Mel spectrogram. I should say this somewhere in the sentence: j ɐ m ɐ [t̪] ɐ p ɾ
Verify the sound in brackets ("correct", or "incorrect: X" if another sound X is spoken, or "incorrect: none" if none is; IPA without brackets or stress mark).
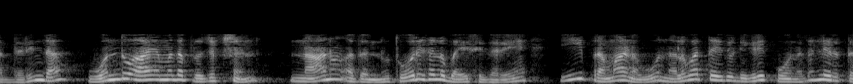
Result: incorrect: d̪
